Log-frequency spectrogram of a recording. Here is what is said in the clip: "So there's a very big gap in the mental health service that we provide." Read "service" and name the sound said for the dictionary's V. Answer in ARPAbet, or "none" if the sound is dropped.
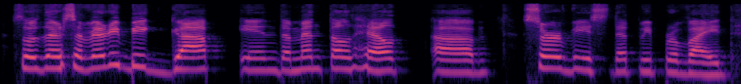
V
